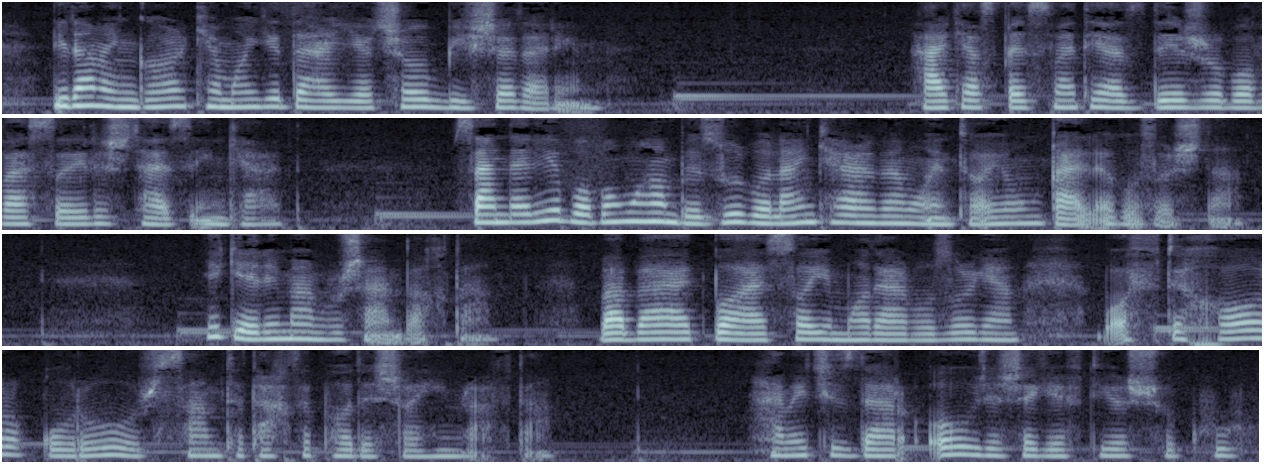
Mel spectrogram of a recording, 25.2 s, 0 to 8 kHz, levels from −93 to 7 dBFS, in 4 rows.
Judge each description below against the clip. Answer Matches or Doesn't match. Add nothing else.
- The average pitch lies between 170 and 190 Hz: Matches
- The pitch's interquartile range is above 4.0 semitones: Doesn't match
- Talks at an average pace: Matches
